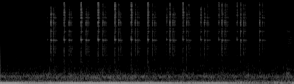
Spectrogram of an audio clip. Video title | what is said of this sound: 18- motobineuse : panne au carburateur ? | normalement quand on secoue, on entend le flotteur.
